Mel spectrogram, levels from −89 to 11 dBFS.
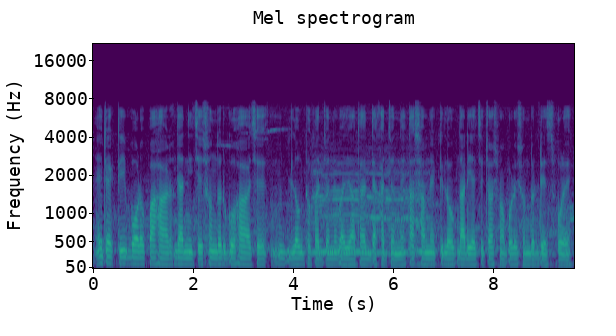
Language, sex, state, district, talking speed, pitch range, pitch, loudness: Bengali, male, West Bengal, North 24 Parganas, 175 wpm, 100-105 Hz, 100 Hz, -35 LUFS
